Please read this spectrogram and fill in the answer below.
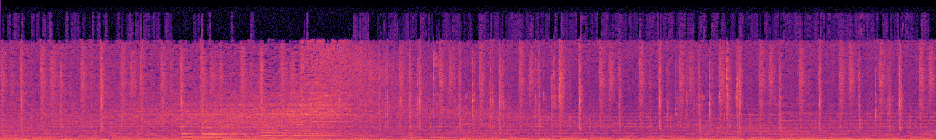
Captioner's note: typing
